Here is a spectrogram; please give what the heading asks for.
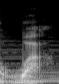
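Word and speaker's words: は: kata benda 2 Des jadi disini partikel wa ditulis ha Tapi bacanya Uwa berfungsi untuk menunjukkan subjek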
